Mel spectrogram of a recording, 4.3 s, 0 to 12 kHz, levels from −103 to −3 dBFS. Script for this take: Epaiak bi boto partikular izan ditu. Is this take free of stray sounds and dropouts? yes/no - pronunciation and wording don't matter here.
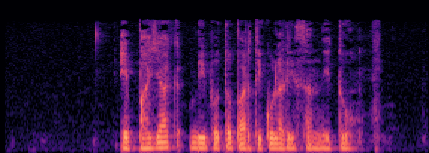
yes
